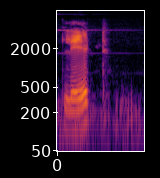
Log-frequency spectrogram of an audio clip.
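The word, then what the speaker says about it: late: एल ए टी ई लेट बी ए एस E base D ए टी ई डेट यहां पर ई जो है silent है और ए को हम ए से पढ़ते हैं अगर एक कंसोनेंट के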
